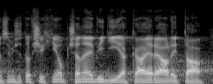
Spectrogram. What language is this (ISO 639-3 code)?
ces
